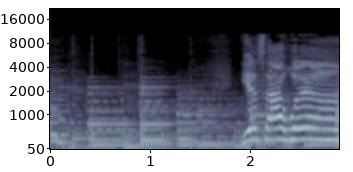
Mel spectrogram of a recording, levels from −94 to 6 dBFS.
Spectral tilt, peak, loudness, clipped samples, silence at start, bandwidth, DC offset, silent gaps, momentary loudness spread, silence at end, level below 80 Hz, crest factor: -5.5 dB/octave; -10 dBFS; -27 LUFS; under 0.1%; 0 s; 10.5 kHz; under 0.1%; none; 12 LU; 0 s; -52 dBFS; 18 dB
